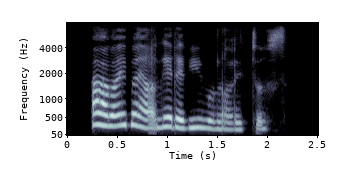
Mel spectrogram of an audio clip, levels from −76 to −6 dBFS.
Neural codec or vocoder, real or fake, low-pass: codec, 16 kHz, 1 kbps, FreqCodec, larger model; fake; 7.2 kHz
